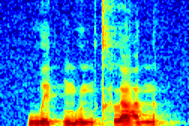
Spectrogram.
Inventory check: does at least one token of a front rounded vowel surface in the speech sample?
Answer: no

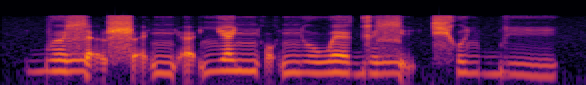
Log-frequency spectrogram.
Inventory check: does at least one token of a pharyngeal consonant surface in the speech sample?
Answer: no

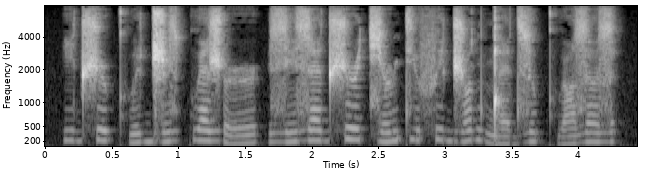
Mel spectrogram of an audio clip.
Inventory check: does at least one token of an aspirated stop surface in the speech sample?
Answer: yes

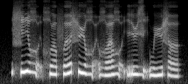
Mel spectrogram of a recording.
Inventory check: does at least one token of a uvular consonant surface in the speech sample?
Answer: yes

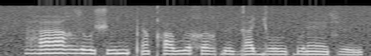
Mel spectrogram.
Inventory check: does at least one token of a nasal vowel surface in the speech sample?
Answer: yes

